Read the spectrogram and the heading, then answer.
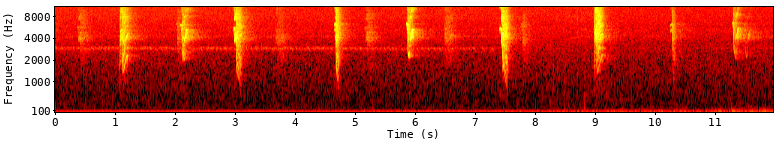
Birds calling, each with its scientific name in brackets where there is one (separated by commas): Black-headed Saltator (Saltator atriceps)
